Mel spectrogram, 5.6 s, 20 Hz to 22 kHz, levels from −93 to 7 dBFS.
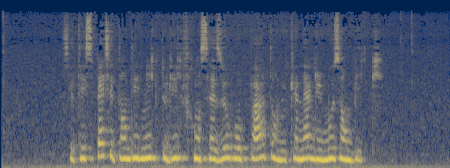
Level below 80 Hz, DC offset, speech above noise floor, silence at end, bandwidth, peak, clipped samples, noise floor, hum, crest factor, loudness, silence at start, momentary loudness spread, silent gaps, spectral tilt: -38 dBFS; under 0.1%; 28 dB; 0.9 s; 16 kHz; -2 dBFS; under 0.1%; -39 dBFS; none; 10 dB; -12 LUFS; 0.8 s; 14 LU; none; -5 dB/octave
